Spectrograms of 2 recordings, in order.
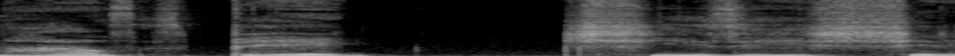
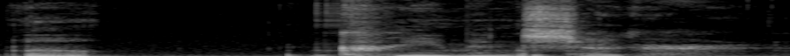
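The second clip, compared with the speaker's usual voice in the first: put-on sexy, sultry voice, much quieter; 8 dB quieter than usual. Retelling answering a coffee question, in a mock-sexy voice. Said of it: "In the sexiest voice I could muster".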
